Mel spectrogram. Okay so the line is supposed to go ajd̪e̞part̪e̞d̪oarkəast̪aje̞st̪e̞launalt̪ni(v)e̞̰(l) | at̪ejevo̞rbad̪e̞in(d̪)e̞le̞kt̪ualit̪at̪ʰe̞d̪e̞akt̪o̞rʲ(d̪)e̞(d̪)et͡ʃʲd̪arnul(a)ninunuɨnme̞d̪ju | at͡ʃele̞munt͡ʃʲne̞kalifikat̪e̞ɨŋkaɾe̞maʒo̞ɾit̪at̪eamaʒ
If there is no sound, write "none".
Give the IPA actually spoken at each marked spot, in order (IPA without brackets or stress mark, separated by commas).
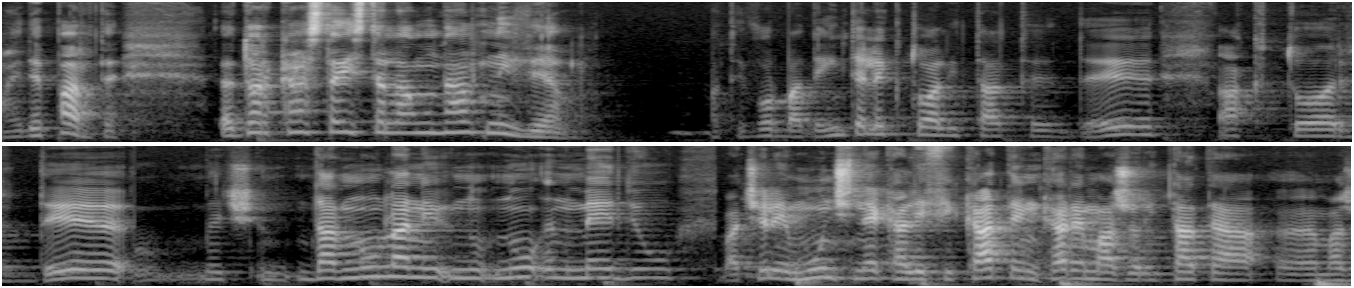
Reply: v, l, t̪, d̪, d̪, a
